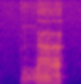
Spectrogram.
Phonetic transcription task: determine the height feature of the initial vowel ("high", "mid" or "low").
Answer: low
